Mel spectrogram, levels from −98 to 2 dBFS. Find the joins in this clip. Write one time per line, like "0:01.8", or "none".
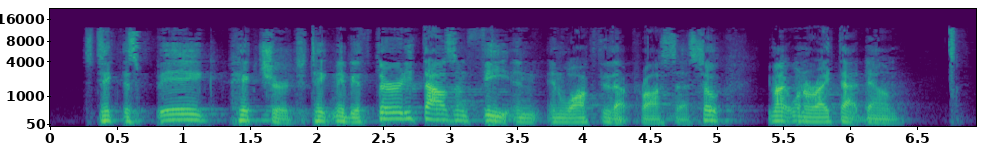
0:01.3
